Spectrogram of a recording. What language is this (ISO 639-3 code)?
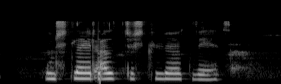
isl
